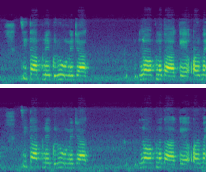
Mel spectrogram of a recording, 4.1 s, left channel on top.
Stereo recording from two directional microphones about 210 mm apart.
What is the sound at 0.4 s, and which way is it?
A woman's voice, 15° left (ahead or behind).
